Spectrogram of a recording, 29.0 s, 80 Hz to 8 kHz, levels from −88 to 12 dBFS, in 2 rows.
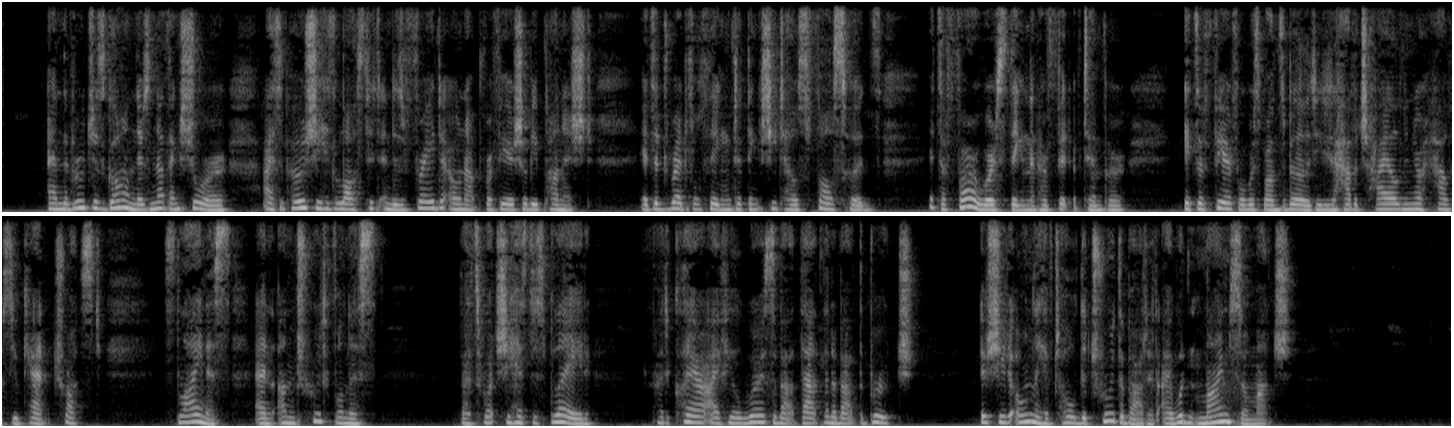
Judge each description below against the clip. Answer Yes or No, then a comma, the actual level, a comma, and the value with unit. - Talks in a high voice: Yes, high, 205 Hz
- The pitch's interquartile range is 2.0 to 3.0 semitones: No, average, 3.4 semitones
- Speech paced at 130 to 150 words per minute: No, average, 190 wpm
